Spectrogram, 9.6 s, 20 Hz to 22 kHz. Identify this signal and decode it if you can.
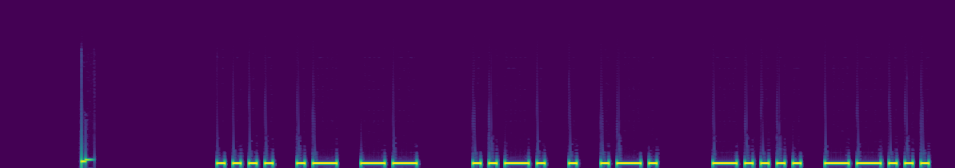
Morse code, heard as a keyed tone, about 15 wpm, 700 Hz. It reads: HAM FER 67
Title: Practice QSO - Exchange 3 - More Info - 15wpm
